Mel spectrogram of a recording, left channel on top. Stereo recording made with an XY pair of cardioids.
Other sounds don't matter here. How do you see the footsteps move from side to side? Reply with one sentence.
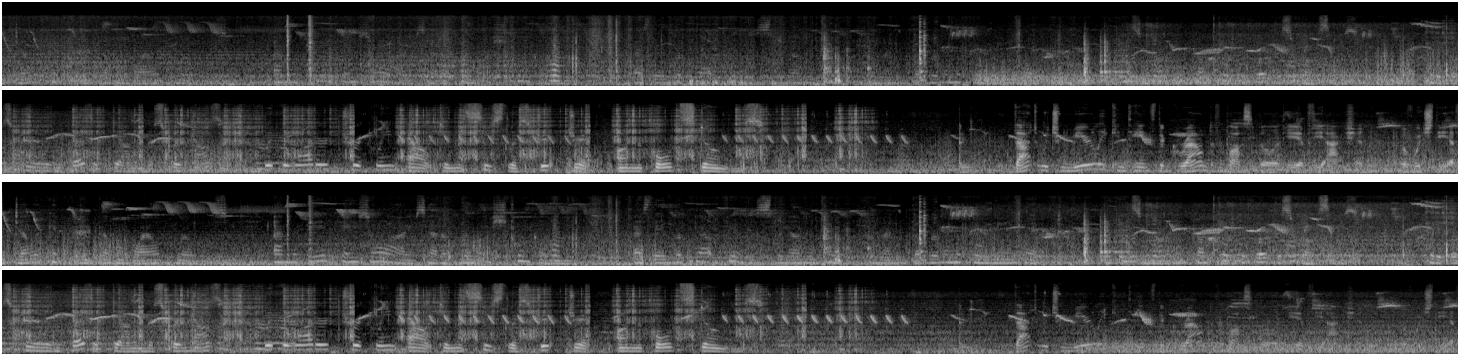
You can hear the footsteps travel towards the left.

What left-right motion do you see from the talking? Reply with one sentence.
You can hear the talking go from the right side to the left.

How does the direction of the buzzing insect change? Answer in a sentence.
In this clip you hear the buzzing insect move to the right.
